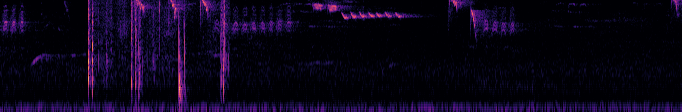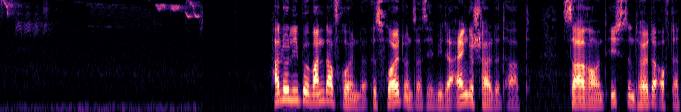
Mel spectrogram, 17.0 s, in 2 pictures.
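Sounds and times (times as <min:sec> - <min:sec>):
songbirds singing: 0:00.0 - 0:11.9
footstep thuds: 0:01.1 - 0:02.9.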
